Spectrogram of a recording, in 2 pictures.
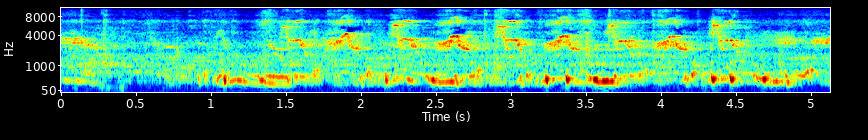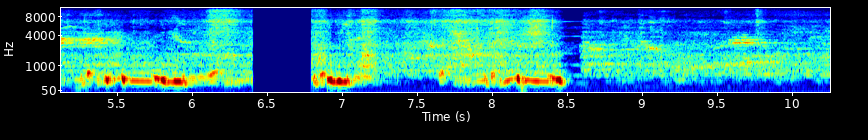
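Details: Paired Ambarsira fancy pigeons giving deep, rolling coos in steady repeated bursts, with bright chirps from other small birds above and a brief gap partway through.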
